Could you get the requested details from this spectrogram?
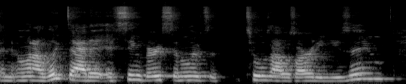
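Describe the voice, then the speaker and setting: A woman's plain, everyday voice at medium pitch, fairly quick in pace with ordinary pitch variation. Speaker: blogger. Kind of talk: live Q&A stream. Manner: casual, filler-heavy.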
